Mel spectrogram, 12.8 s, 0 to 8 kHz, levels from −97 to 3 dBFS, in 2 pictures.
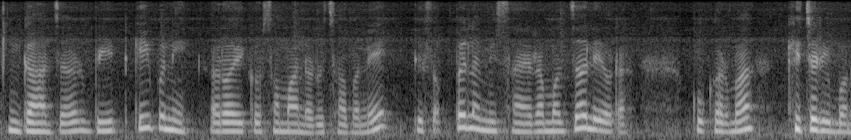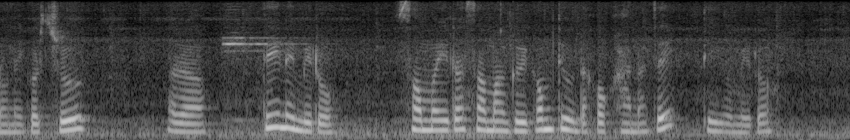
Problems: constant background noise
